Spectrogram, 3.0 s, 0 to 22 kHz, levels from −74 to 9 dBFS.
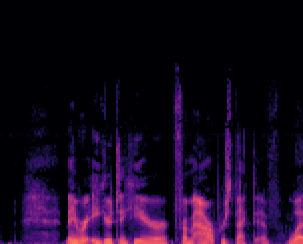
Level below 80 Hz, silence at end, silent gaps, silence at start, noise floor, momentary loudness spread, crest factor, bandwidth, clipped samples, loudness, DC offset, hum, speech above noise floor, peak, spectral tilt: -56 dBFS; 0 s; none; 0.25 s; -42 dBFS; 17 LU; 20 dB; 15 kHz; under 0.1%; -20 LUFS; under 0.1%; none; 21 dB; -2 dBFS; -5 dB/octave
